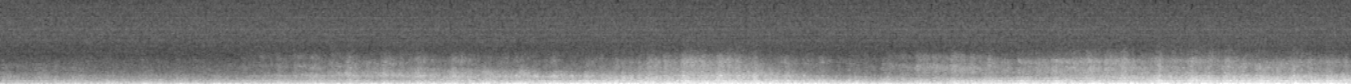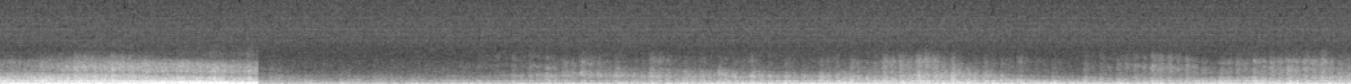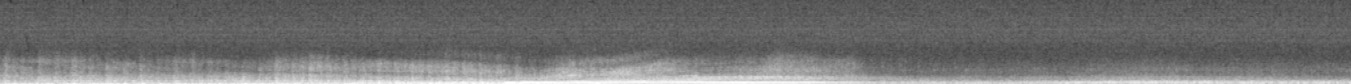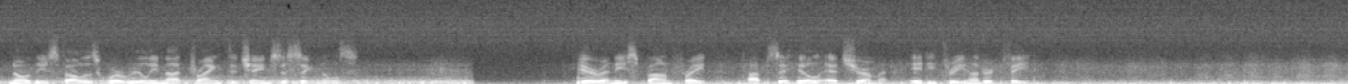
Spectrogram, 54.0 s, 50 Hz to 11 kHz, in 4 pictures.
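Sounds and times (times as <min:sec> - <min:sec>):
steam locomotive rumbling: 0:00.0 - 0:45.4, 0:46.0 - 0:54.0
steam whistle blast: 0:32.0 - 0:36.2, 0:37.6 - 0:39.7.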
